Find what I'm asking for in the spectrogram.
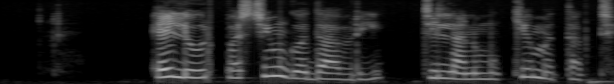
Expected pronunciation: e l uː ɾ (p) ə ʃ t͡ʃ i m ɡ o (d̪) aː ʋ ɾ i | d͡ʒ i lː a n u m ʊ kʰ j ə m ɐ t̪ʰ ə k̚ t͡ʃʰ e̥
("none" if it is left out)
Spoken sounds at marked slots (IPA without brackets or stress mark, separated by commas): p, d̪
